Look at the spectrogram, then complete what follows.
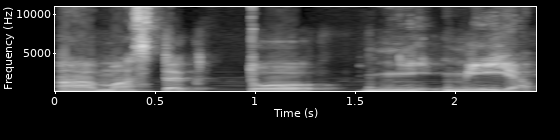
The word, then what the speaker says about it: мастектомія: А термін а мастектомія, правильно я вимовляю?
